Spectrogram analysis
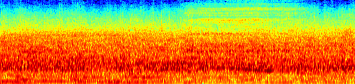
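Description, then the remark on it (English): The crowd at Wrigley Field roars and cheers after Matt Mervis's first big league base hit, an eighth-inning single into right center field, a loud, steady wash of voices and noise that holds at full volume for several seconds without letting up. “And Wrigley Field is roaring here for Matt Mervis.”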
